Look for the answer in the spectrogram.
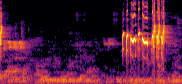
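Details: A sooty-headed bulbul gives a short whistled note, then after a quiet pause a burst of loud, liquid chirps and slurred whistles in quick succession.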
